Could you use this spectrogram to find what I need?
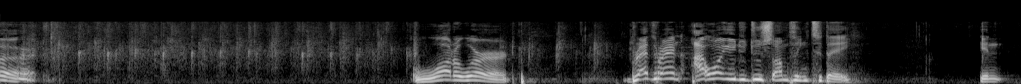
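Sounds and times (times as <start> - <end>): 
speech: 0.0 - 0.5, 4.1 - 5.3, 6.3 - 8.6, 9.8 - 10.1
audience applause: 0.0 - 6.8.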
